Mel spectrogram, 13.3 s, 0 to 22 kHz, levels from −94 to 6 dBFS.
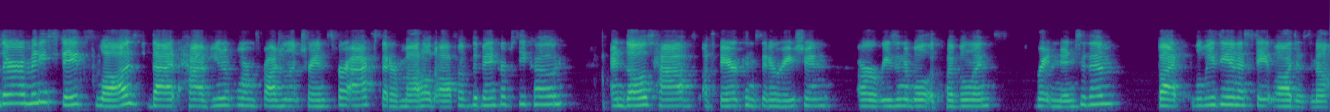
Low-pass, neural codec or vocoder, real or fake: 7.2 kHz; vocoder, 22.05 kHz, 80 mel bands, HiFi-GAN; fake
